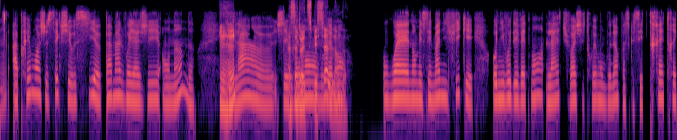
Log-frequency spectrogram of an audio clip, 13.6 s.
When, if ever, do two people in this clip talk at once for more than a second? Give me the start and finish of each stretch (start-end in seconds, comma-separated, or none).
5.7-6.9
